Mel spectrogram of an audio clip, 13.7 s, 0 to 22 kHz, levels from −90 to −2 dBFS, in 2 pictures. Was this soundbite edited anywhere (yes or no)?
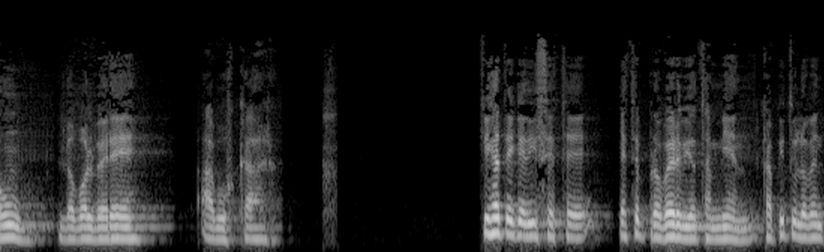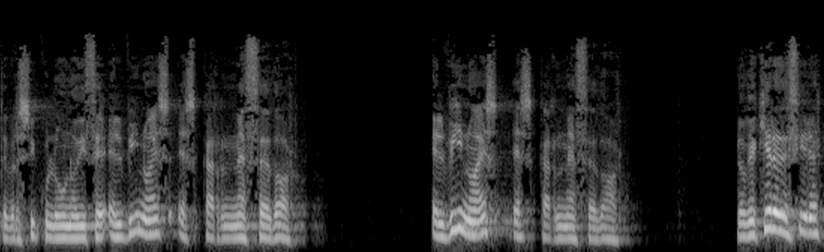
no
